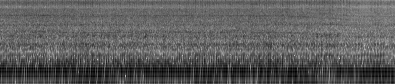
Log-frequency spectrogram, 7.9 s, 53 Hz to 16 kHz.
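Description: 1979 Honda GL1000 Goldwing's flat-four engine running on full choke, its note shifting slightly about six and a half seconds in. It will not keep running with the choke off, a sign that its carburetors need rebuilding.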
